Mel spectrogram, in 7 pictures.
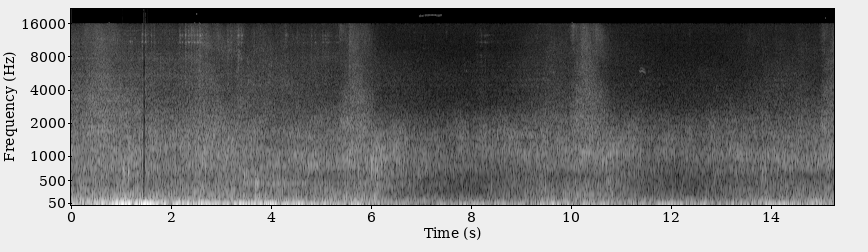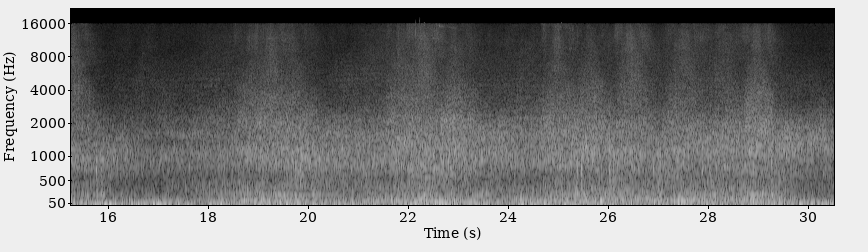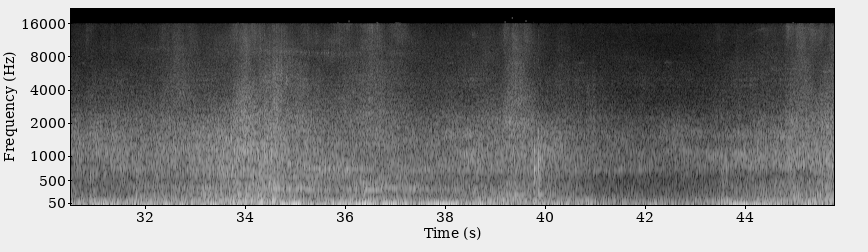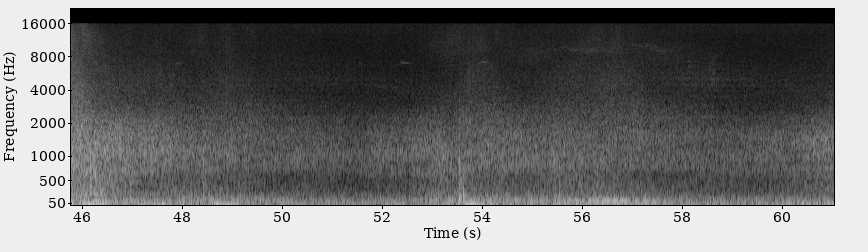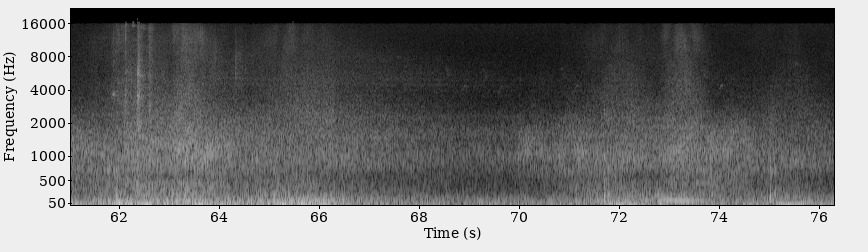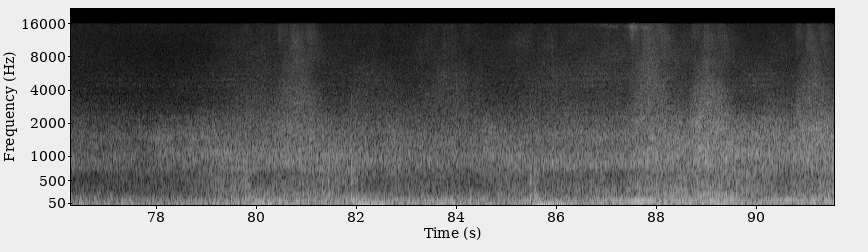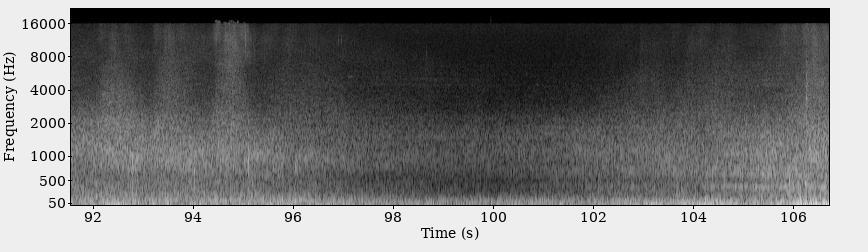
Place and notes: A dense trafic on the local highway, called N25.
